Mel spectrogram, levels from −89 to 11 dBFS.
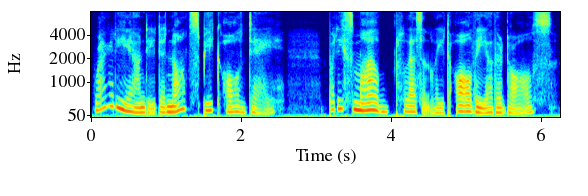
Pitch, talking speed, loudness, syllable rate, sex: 170 Hz, 155 wpm, -18 LUFS, 4.3 syllables/s, female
